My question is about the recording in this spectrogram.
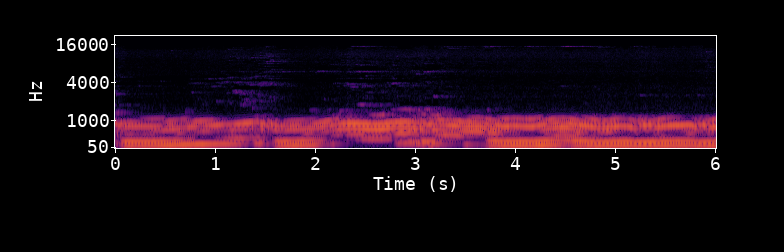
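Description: Petrol chainsaw cutting lengthwise through a log, its engine pitch wavering up and down as the load on the chain changes.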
